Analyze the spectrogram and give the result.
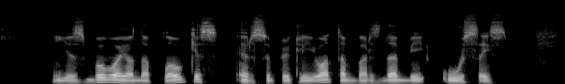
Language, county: Lithuanian, Utena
